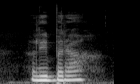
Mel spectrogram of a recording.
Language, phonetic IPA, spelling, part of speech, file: Czech, [ˈlɪbra], libra, noun, Cs-libra.ogg
- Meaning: 1. pound (unit of measure) 2. pound (currency)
